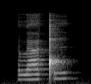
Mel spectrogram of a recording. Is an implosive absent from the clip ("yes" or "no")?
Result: yes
